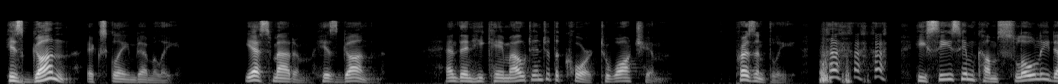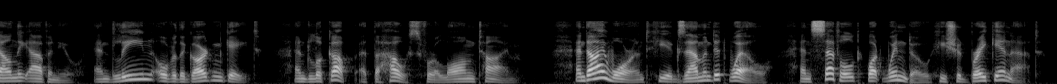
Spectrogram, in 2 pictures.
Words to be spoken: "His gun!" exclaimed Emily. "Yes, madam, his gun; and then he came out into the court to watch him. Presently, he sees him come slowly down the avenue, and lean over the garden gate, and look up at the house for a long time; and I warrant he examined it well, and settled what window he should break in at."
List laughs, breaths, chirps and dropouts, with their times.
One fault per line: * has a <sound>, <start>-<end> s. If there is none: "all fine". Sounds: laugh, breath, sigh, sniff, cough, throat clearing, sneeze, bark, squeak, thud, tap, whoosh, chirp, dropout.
* has a laugh, 8.2-8.9 s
